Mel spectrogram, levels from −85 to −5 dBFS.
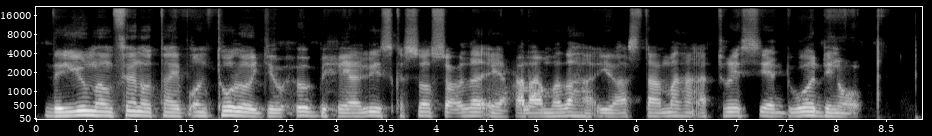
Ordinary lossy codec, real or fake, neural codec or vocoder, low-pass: none; fake; codec, 44.1 kHz, 2.6 kbps, SNAC; none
